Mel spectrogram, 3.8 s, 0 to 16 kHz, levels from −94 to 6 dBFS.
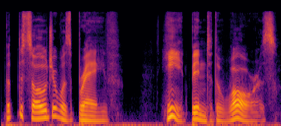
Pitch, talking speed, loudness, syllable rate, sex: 125 Hz, 175 wpm, -19 LUFS, 4.1 syllables/s, male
